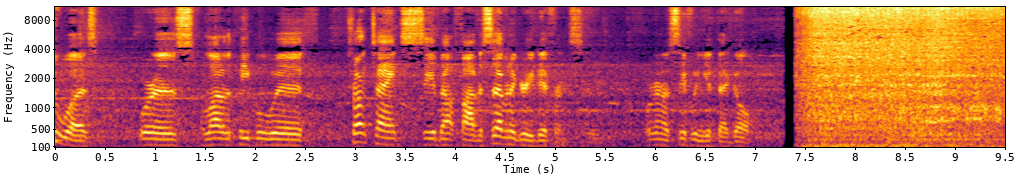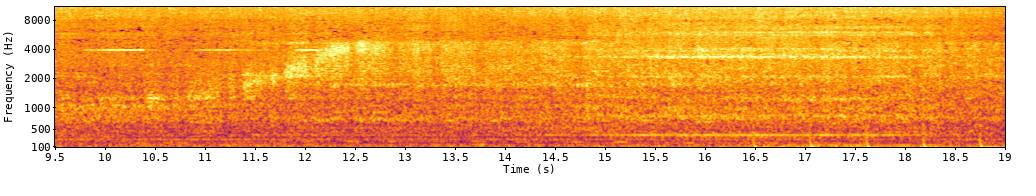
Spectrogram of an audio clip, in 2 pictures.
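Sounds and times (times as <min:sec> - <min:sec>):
car engine idling: 0:07.4 - 0:19.0
steady rushing noise: 0:07.4 - 0:19.0
low thumps: 0:15.9 - 0:19.0.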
